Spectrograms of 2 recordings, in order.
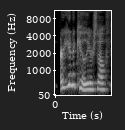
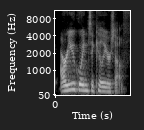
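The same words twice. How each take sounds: First: The question sounds emotionally loaded, not plain. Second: The question is asked plainly and directly. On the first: The asker's own bias or discomfort shows. The speaker calls it wrong. "that's not a good tone" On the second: The question is asked without bias or discomfort. The speaker calls it right. "Ask it direct"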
